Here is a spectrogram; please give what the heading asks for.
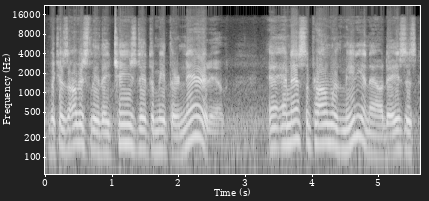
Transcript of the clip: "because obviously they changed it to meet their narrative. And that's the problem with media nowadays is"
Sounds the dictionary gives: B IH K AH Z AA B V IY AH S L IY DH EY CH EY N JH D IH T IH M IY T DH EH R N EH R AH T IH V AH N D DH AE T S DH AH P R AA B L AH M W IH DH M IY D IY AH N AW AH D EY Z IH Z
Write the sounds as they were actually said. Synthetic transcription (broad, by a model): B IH K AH Z AA B V IY AH S L IY DH EY CH EY N JH D IH T IH M IY T DH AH R N EH R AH T IH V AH N DH AE T S DH AH P R AA B L AH M W IH DH M IY D IY AH N AW AH D EY Z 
